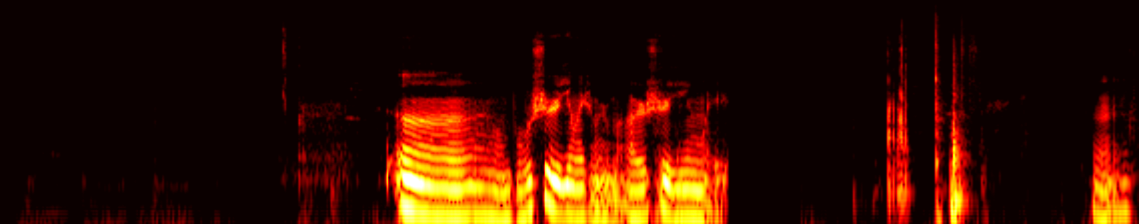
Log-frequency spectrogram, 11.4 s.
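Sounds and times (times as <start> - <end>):
speech: 4.0 - 7.3, 10.9 - 11.3
pen dropping: 8.8 - 9.9.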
